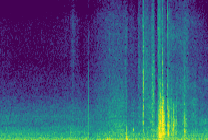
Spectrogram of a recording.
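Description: Low steady background hum inside a car cabin, then rustling and handling noise on the microphone in the second half, loudest about three seconds in, as the phone is swung from the gear shifter to the seat.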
